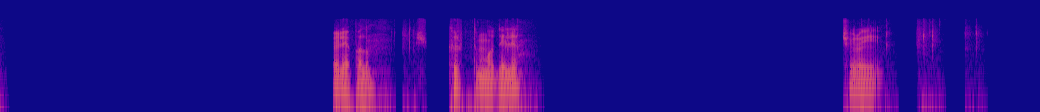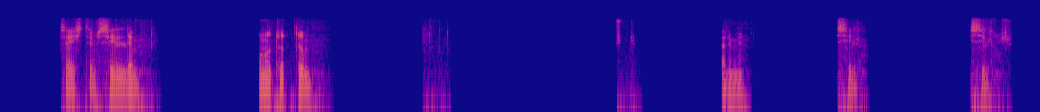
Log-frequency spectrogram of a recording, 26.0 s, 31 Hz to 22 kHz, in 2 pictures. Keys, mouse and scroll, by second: 0.1 Tab, 1.0 middle click, 1.6 scroll down 1, 1.8-2.9 middle drag, 2.9-3.5 scroll up 1, 3.5 KP_7, 3.8 ., 4.2 scroll down 6, 4.7 scroll up 1, 5.0 ctrl+r, 6.3 3, 6.9 click, 7.3 scroll down 1, 7.5 v, 8.4 g, 9.6 2, 9.7 click, 10.1 ctrl+b, 11.7 alt+click, 12.0 g, 13.7 3, 13.8 click, 14.1 x, 15.1 click, 16.0 middle click, 16.6 g, 17.7 middle click, 18.2 1, 19.0 click, 20.4 click, 22.3 x, 24.1 click, 24.3 x, 25.2 3, 25.3 click, 25.5 g.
